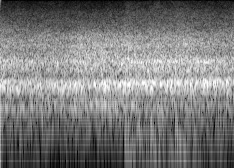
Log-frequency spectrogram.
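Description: A dense stadium crowd roars steadily in the football game PES Mobile, a loud, unbroken wash of massed voices and cheering with no single voice standing out.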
